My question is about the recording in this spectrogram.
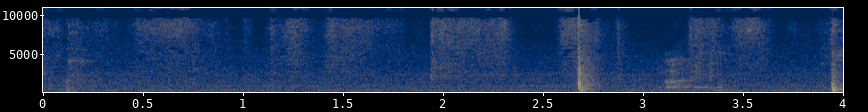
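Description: Books being handled at a bookshelf: a dull thump at the start, then two sharp knocks of books against the shelf, one past halfway and one near the end.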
